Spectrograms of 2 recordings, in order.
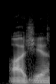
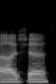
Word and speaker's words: Ağca: Is that how you would say his name generally? Aza. Yeah, at least that's the last name. Yeah, Aza.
